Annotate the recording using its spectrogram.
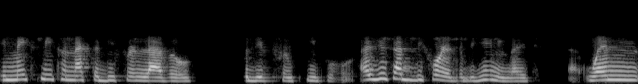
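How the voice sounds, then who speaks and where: With an Italian accent, a woman of medium pitch talks at a fairly quick pace with ordinary pitch variation. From Italy. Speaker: mediator. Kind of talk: symposium talk over video. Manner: hesitant, many repetitions.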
